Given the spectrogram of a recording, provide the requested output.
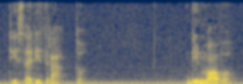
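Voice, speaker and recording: An actress playing a reproachful, searching wife in a radio drama, speaking intimately. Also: female voice, mid-range voice, steady tone, measured pace, husky. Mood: hushed reproach.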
